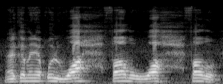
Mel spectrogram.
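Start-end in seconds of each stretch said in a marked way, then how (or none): 0.6-1.5 واحفظوا with a thick waw and ha; heavy "woh" starting واحفظوا; mistaken heaviness. Shown as a demonstration. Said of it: "وأنا فخمت الواو والحاء". 1.5-2.2 واحفظوا with a thick waw and ha; heavy "woh" starting واحفظوا; mistaken heaviness. Shown as a demonstration. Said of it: "وأنا فخمت الواو والحاء".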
